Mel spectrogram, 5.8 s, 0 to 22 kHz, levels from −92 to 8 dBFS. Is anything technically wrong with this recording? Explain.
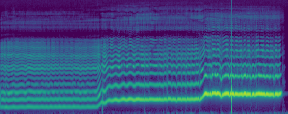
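Yes. The music has two blocks of digital silence, one at 2.04 s lasting about 7.4 ms and one at 4.63 s lasting about 2.9 ms. The second matches a 128-sample buffer. In each case the program most likely failed to fill its output buffer in time, so a stretch of samples became silent. The signal drops straight to nothing and returns with no fade. The 2.04 s gap is short enough to register as a tick or dip rather than a hole, while the 4.63 s one is heard as a single tick. A fade-out dropout would sound softer, and concealment would fill the gap with sound instead of silence.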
